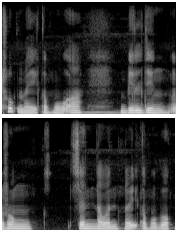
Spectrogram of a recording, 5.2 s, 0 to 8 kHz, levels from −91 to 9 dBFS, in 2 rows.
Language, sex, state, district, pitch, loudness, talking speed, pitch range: Mizo, female, Mizoram, Aizawl, 140 Hz, -14 LUFS, 125 wpm, 135-145 Hz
